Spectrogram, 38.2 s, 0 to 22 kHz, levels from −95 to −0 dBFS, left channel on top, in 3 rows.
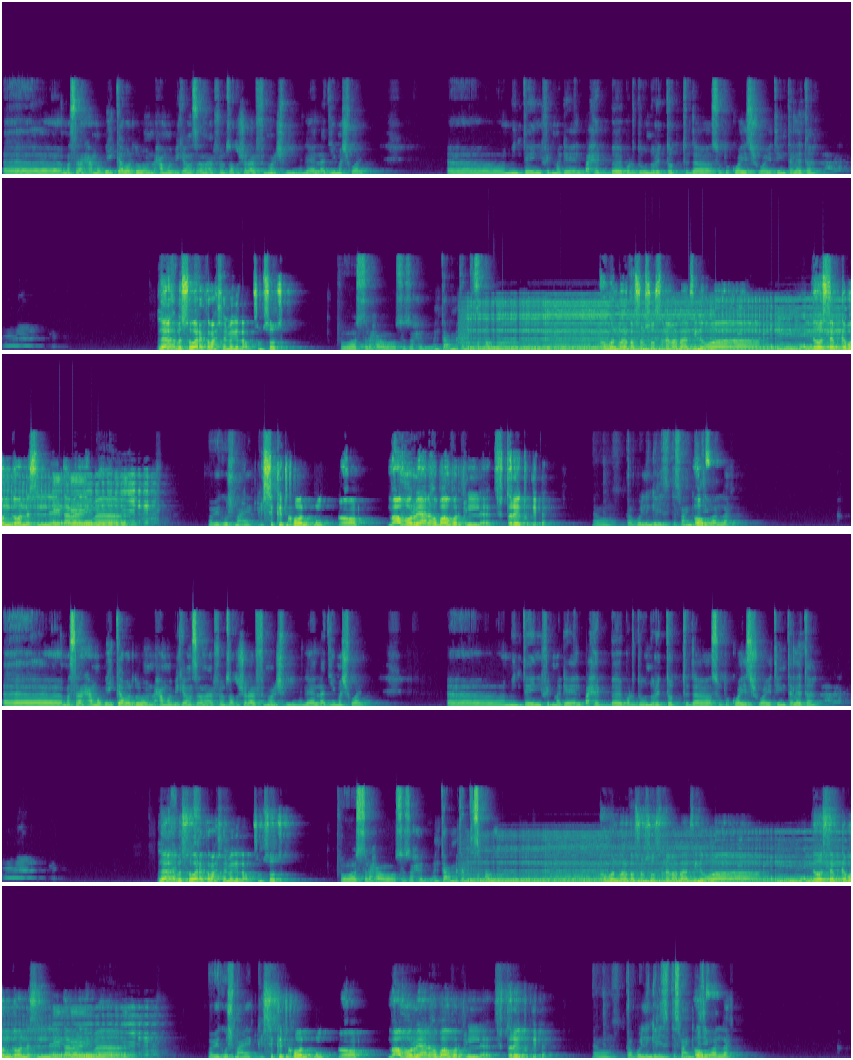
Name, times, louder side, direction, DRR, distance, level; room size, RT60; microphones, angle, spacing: voice 1, 0.0-5.5 6.7-13.2 15.2-15.6 17.8-20.3 28.6-29.2 34.3-36.4, right 2 dB, 45° right, 9 dB, 1.1 m, -29 dB
voice 2, 15.1-16.9 20.0-20.1 21.7-24.2 24.9-27.4 29.3-30.8 31.3-33.3 35.9-36.0, left 3 dB, 55° left, 7 dB, 1.4 m, -21 dB
sound 1, 19.6-27.8, left 3 dB, 85° left, 1.4 m, -27 dB
20.0 x 12.0 x 5.2 m, 0.76 s
head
